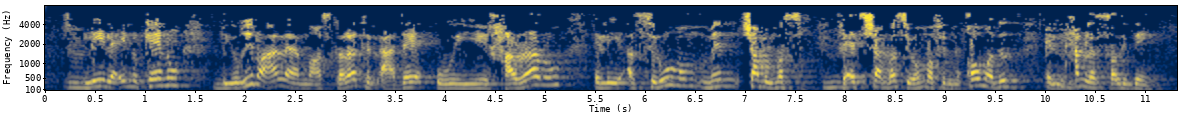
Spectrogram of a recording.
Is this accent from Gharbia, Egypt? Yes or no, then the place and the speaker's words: yes; Tanta, Gharbia, Egypt; أنا بعتز جدا جدا بإني ابنة هذه المحافظة، محافظة الغربية، وإني أنا اتولدت في طنطا وتربيت في طنطا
